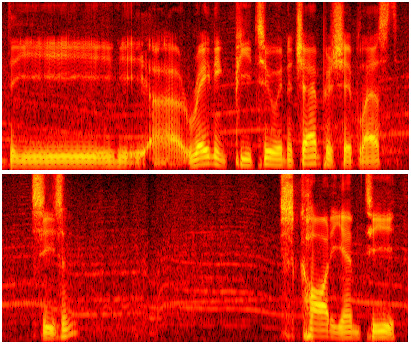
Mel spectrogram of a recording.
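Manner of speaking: usual speaking voice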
